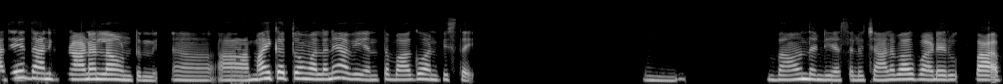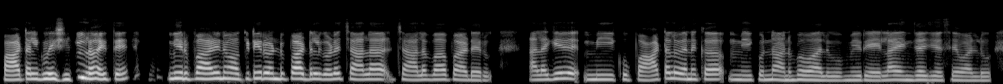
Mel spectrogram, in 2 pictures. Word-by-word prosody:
అదే 215 +8 0 0.2
దానికి 255 -4 +3
ప్రాణంలా 235 +1 +5
ఉంటుంది. 190 -3 -4 0.2
ఆ! - - -4 0.5
ఆ - - -1 0.2
అమాయకత్వం 275 +4 +3
వల్లనే, 240 +4 +1
అవి 240 -2 -2
ఎంత 210 0 -8 0.2
బాగో 220 +3 0
అనిపిస్తాయి. 220 -1 -6 1.7
హ్మ్. 180 -3 -7 1.0
బావుందండి 220 0 +2
అసలు. 200 +1 -6
చాలా 205 +1 0
బాగా 240 +1 +4
పాడారు. 215 0 0 0.2
పా 215 - +5 0.2
పాటలకి 240 +4 +3
విషయంలో 255 +4 +5
అయితే, 240 0 +1 0.5
మీరు 275 -1 +4
పాడిన 265 +1 +5
1, 260 +3 -1
2 255 -1 +3
పాటలు 255 -1 +4
గూడా 245 +2 +1
చాలా, 235 -1 0 0.3
చాలా 215 -1 -3
బా 225 - 0
పాడారు. 200 -3 -3 0.4
అలాగే 225 +5 -1 0.3
మీకు 225 0 -4
పాటల 215 +7 -2
వెనక, 240 0 -2 0.3
మీకున్న 215 +1 -5
అనుభవాలు, 200 -2 -2 0.2
మీరు 200 0 -4
ఎలా 200 +2 -3
ఎంజాయ్ 200 0 -3
జేసేవాళ్ళు, 190 -2 -6
225 Hz, 125 wpm, -18 LUFS, 205-245 Hz, 1.7 s, ప్రాణంలా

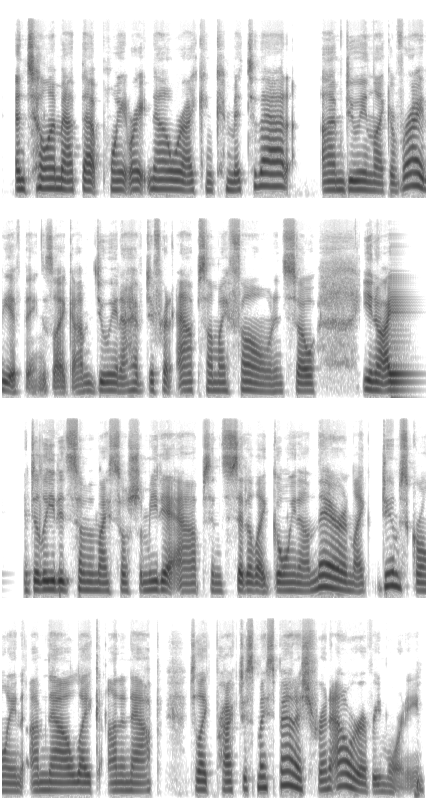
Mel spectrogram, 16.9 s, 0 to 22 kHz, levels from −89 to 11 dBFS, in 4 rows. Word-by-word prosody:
until 205 +2 +3
I'm 200 -1 +4
at 175 0 0
that 175 -2 +1
point 180 -1 -2
right 185 0 -1
now 190 -1 0
where 180 -2 +2
I 160 +1 -2
can 165 -1 -10
commit 175 -1 -4
to 245 - -4
that, 250 -1 +3 0.3
I'm 175 +1 0
doing, 180 -1 +2
like, 155 -1 -4
a - - -2
variety 230 - +3
of - - -1
things. - - -9
Like, - - -3
I'm 140 +4 -5
doing 160 -1 0
I 140 - -3
have 160 -2 -5
different 170 - -5
apps 165 +2 -2
on 165 - -2
my 160 0 -2
phone 150 -2 -2
and 150 +1 -9
so, 150 +1 0 0.5
you 185 -2 +4
know, 165 -2 +3
I 165 +1 +3 0.4
deleted 175 0 +5
some 175 -1 -1
of 165 - -2
my 160 -1 0
social 165 0 -4
media 175 -1 +3
apps, 150 +2 -3
instead 155 +1 0
of, 155 - 0
like, - - -1
going 160 -1 0
on 150 +4 -4
there 220 -5 +6
and, 165 -3 -1
like, 140 +2 -4
doom 250 0 +4
scrolling, 155 -7 -2
I'm 160 +1 -3
now, 160 -1 +1
like, 160 -1 0
on 160 +1 -3
an 160 0 -4
app 155 +2 -4 0.3
to, 185 - -3
like, 175 -1 +1
practice 175 +4 -2
my 220 - +3
Spanish 250 -5 +2
for 180 - -4
an 195 - -1
hour 240 -8 +3
every 145 -2 -2
morning 135 - -9
170 Hz, 240 wpm, -21 LUFS, 160-185 Hz, 0.5 s, there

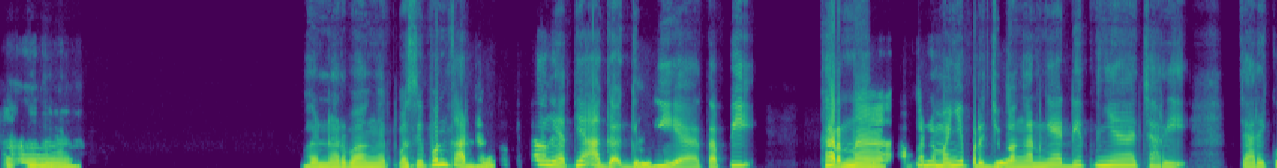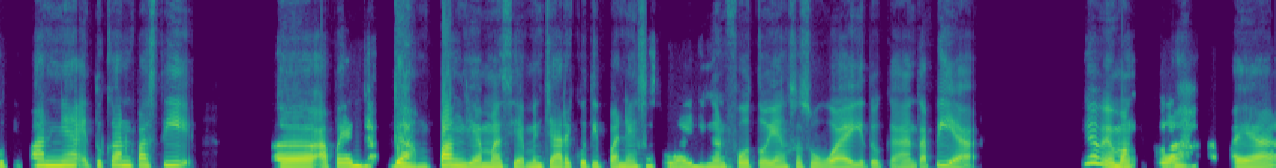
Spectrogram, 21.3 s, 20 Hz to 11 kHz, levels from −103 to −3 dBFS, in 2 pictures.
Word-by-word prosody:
Heeh. 230 -3 +1 1.9
Benar 205 -1 +2
banget, 185 -1 +3
meskipun 235 +9 +2
kadang 205 +3 +2
tuh 315 +6 -19
kita 300 +3 -10
liatnya 255 +2 +2
agak 200 -5 +1
geli 180 +3 +2
ya, 140 +1 -3
tapi 265 - -1 0.6
karena, 215 -4 +5
apa 220 +4 -6
namanya, 245 +1 +4
perjuangan 195 -3 +2
ngeditnya, 245 +2 +1
cari 215 -1 -3 0.6
cari 220 -1 0
kutipannya, 250 +2 +1
itu 245 - -6
kan 255 0 +2
pasti, 235 +4 -2 0.9
eee, 215 0 +4
apa 220 - -7
ya, 225 - +3 0.2
gak 215 - -7
gampang 210 +3 +3
ya, 195 - +1
Mas, 180 +1 -1
ya, 170 - -1
mencari 190 +3 -2
kutipan 205 -3 -3
yang 195 - -3
sesuai 200 -2 -4
dengan 185 +1 -3
foto 195 -1 -2
yang 185 0 -2
sesuai, 180 -3 -2 0.2
gitu 160 - -5
kan. 155 +1 -6
Tapi 270 - -5
ya, - - -3 0.9
ya 415 - +1
memang 210 - +2
itulah, 215 +3 -1 0.2
apa 390 - -13
ya, 195 0 +1
215 Hz, 135 wpm, -19 LUFS, 195-235 Hz, 1.9 s, karena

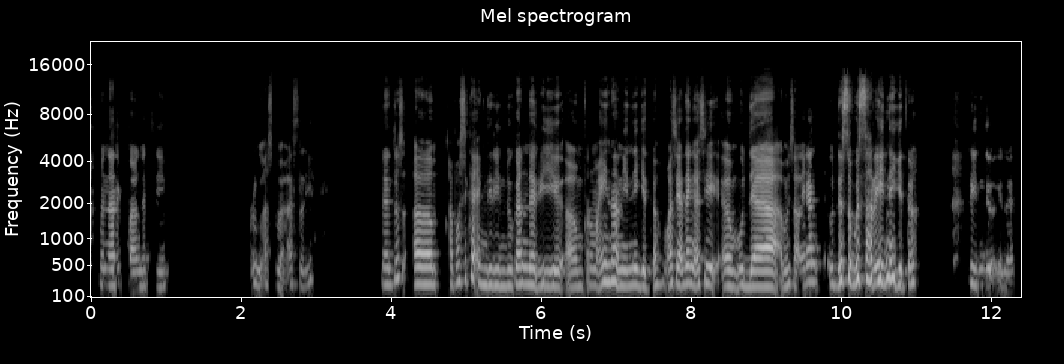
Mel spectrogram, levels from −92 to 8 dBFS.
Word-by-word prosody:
Menarik 220 +1 -4
banget 205 +1 -8
sih. 200 +1 -16 1.1
Seru - - -12
asba - - -14
asli. 225 +4 -17 0.9
Nah 230 - -5
terus, 295 +3 -7 0.2
eee, 230 0 +6 0.3
apa 240 - -10
sih 285 +2 -7
Kak, 315 - +2
yang 225 -2 -4
dirindukan 220 +1 -1
dari, 210 -1 -1
mmm, 200 +1 -5
permainan 230 +2 0
ini 215 +1 -1
gitu 205 +1 -3 0.2
masih 235 +1 +1
ada 240 - +1
nggak 205 - -1
sih, 240 -2 +1
mmm, 210 0 -2
udah 205 -1 +6
misalnya 215 -1 -6
kan - - -5 0.2
udah 230 +4 +2
sebesar 285 +2 +4
ini 280 +3 +4
gitu? 230 +3 -6 0.8
Rindu 225 -2 -6
gitu? 195 - -12
225 Hz, 160 wpm, -28 LUFS, 210-240 Hz, 1.1 s, eee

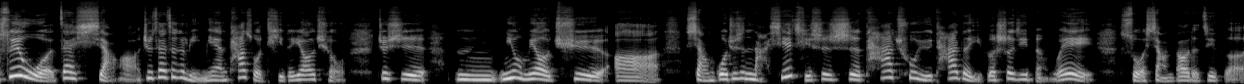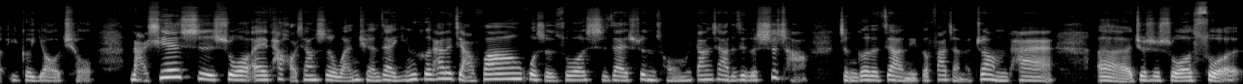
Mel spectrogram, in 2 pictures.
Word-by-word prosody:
所 370 - +6
以 415 - +11
我 240 - +5
在 295 -2 +1
想 280 +1 +1
啊， - - -10
就 295 - 0
在 330 +3 +2
这 335 +1 -1
个 305 - -1
里 225 -8 -2
面 195 0 -3
他 320 +10 0
所 330 - -3
提 180 - -5
的 190 +1 -4
要 220 +2 0
求， 230 - -8 0.3
就 275 - 0
是， 230 -7 +2 0.3
嗯， 215 -2 +3
你 250 +3 +6
有 305 +1 +6
没 240 - +3
有 240 -5 +4
去 205 0 +1 0.2
呃， 180 -1 -3 0.3
想 175 +2 -1
过 240 0 +6
就 260 - -2
是 275 +1 -1
哪 240 -3 +2
些 350 +4 +2
其 390 - -3
实 235 +3 -1
是 220 0 +1
他 315 +8 -3
出 310 -2 -3
于 200 -4 0
他 280 +9 -2
的 250 -8 0
一 - - -8
个 195 - -3
设 260 +7 +1
计 230 -1 -3
本 225 - -10
位 240 -2 +2 0.2
所 - - -1
想 150 +1 -5
到 185 +1 0
的 - - -5
这 190 -2 -4
个 - - -9
一 195 - -11
个 185 0 -3
要 175 -2 -4
求？ - - -6 0.3
哪 225 -8 -1
些 330 - +5
是 265 -10 +3
说， 210 -1 +4
唉， 210 +1 +1
他 245 +3 -3
好 235 - -7
像 210 -1 -1
是 210 -1 -1
完 175 +1 -2
全 195 -4 -3
在 205 -3 +1
迎 195 +6 -1
合 240 0 +1
他 265 +3 +1
的 265 - +3
甲 225 -9 -1
方， 250 +6 +4
或 245 -3 +2
是 185 -5 -3
说 200 +3 -1
是 205 -1 -2
在 190 -1 -1
顺 205 +2 -1
从 180 -1 -8
当 215 +2 -2
下 225 -2 -3
的 190 - -6
这 210 +2 -1
个 195 0 -3
市 320 +11 0
场， 285 - -7 0.3
整 185 -4 -2
个 205 +4 +2
的 195 -1 0
这 205 - -2
样 190 -4 +1
的 - - -2
一 - - -5
个 - - -6
发 220 -1 -5
展 190 -4 -8
的 - - -13
状 215 -4 0
态， 185 -1 -1 0.4
呃， 175 -6 0
就 195 - +1
是 190 0 -1
说 180 -1 +2
所 180 -2 +3
210 Hz, 260 characters per minute, -21 LUFS, 190-245 Hz, 0.4 s, 以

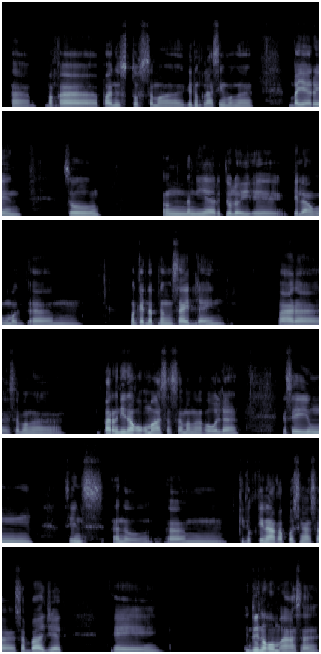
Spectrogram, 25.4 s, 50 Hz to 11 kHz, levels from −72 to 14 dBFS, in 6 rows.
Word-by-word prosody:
ah, 105 -2 -3 0.2
makapanustos 110 -1 +1
sa - - -4
mga 110 +1 -3
ganong 120 0 -5
klaseng 110 -1 -2
mga 110 0 -3 0.5
bayarin. 110 +1 +2 0.6
So, 160 0 +1 0.9
ang 165 +1 +1
nangyayari 160 -2 +1
tuloy 115 -7 +1
eh, 120 0 -2 0.3
kailangan 115 -3 +1
kong 115 +1 -5
mag 115 0 -4
um, 110 -2 -2 1.0
maghanap 120 0 +1
ng 120 -1 +1
sideline 110 -3 +1 0.7
para 105 -1 +2
sa - - -11
mga 110 +1 -4 0.6
para 140 0 +7
hindi 140 0 +4
na 135 - +9
ako 135 +2 +1
umasa 120 -1 +3
sa 125 - -4
mga 115 +1 -2
OLA. 120 +5 0 0.6
Kasi 140 -1 0
'yong 140 0 0 0.8
since 135 -3 -3
ano, 105 -6 -5 0.2
um, 110 -2 -4 0.2
kina 140 -1 -7
kinakapos 125 -1 +3
nga 115 - +1
sa 115 - 0 0.2
sa 120 - -2
budget 115 -4 +4 0.6
eh 105 -2 -2 1.2
doon 145 0 +7
ako 140 - +7
umaasa. 110 -2 +2
115 Hz, 110 wpm, -25 LUFS, 110-130 Hz, 1.2 s, na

